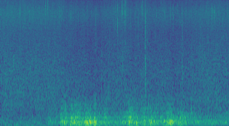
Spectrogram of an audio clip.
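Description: Thunder rumbles deep and loud in the distance, rolling on for a few seconds.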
